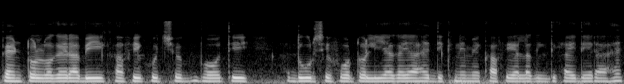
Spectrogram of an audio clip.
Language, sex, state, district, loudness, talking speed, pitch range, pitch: Hindi, male, Rajasthan, Bikaner, -16 LUFS, 200 wpm, 145-150 Hz, 145 Hz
